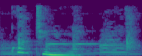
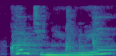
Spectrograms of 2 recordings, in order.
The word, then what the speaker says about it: continuer: Ensuite, on va parler du verbe continuer. Continuer, يعني كمل. Ça s'écrit C-O-N, con, T-E-T-Nu-E, continuer, continuer, continuer.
